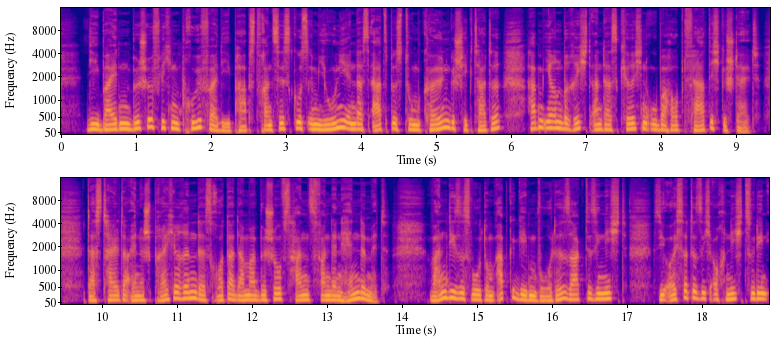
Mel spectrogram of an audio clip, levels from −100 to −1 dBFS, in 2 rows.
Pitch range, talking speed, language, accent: 125-160 Hz, 155 wpm, German, German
